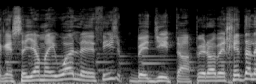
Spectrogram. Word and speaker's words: Vegeta: ball aquí estábamos bebé si queremos pronunciarlo como en japonés sería bellita pero en ningún caso vegueta su sombrero vegueta el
